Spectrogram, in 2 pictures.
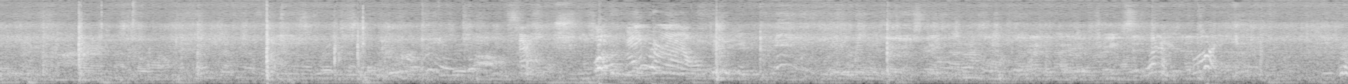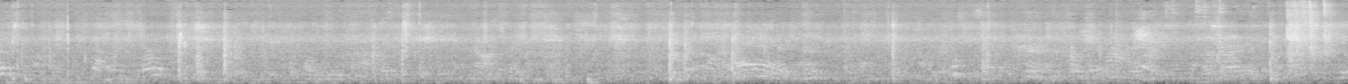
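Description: Children and adults chatter and shout in an echoing hall.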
